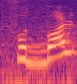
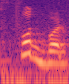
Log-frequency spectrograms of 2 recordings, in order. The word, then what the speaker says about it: fútbol: En cambio, sí vamos a tildar cuando decimos fútbol, porque toda la fuerza de voz recae en la primera sílaba.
